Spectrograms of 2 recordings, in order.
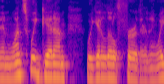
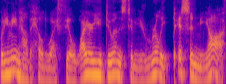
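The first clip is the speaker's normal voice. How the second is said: mock angry outburst. Retelling a therapy session where the therapist provoked him: imitating his own angry outburst. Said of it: "And I was getting angry".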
